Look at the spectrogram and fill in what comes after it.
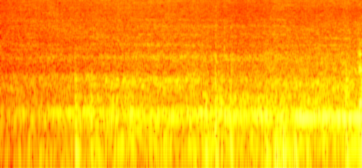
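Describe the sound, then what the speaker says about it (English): A Deutsche Bahn train rumbling past on a snowy winter late afternoon in Switzerland, a steady low rolling roar that gradually swells louder, with a faint tonal whine over the wheels. "Oh, look, is that German train, Deutsche Bahn?"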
